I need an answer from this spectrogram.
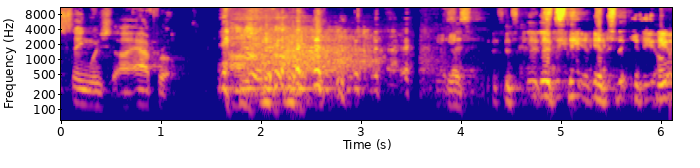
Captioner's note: laughter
